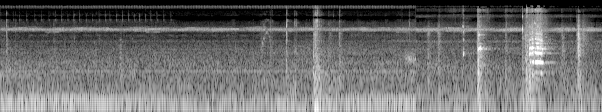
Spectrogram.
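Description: A BMX bike comes down a skate ramp and lands with one sharp knock about six seconds in. Under it runs a steady low rumble that stops about eight seconds in, and a thin high steady tone runs throughout.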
